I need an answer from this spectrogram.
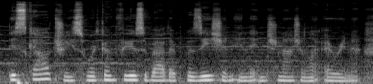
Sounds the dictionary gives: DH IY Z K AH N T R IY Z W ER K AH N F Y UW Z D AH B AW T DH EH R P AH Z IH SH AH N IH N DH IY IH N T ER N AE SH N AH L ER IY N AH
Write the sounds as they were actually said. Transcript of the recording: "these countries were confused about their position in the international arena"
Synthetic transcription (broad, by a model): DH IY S K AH L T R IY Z W ER K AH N F Y UW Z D AH B AW T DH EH R P AH Z IH SH AH N IH N DH IY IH N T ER N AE SH N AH L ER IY N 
